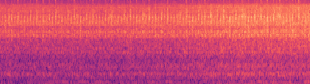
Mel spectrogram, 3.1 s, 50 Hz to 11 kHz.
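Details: 2013 Dodge Charger 3.6 Pentastar at steady idle: light, quick top-end ticking about four per second; codes P0020, P0013, P0023 point toward the bank 2 intake cam sensor/connector side, cause of tick unclear.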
